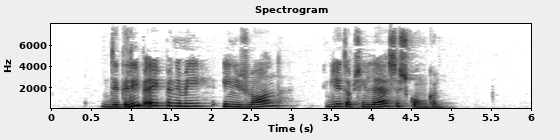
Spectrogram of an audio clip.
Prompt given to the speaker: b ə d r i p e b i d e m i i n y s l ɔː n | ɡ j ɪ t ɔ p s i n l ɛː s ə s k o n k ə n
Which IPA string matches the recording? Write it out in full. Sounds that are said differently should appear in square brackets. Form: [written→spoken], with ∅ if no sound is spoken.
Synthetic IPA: [b→d] ə [d→ɡ] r i p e [b→p] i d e m i i n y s l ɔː n | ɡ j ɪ t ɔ p s i n l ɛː s ə s k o [n→ŋ] k ə n

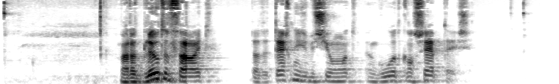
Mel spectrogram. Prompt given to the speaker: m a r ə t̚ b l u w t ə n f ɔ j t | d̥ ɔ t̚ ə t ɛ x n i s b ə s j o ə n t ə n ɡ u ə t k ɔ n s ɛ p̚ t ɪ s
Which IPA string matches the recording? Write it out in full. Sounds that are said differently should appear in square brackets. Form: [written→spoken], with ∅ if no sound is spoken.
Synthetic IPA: m a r ə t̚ b l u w t ə n f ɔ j t | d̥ ɔ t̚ ə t ɛ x n i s b ə s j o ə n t ə n ɡ u ə t k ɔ n s ɛ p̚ t ɪ s

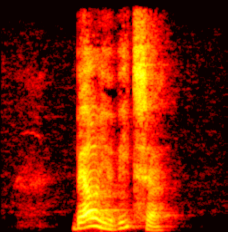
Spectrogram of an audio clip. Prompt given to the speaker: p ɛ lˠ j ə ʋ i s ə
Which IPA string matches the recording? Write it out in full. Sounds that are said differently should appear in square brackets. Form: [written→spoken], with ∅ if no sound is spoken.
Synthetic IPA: [p→b] ɛ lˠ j ə ʋ i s ə

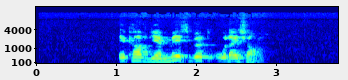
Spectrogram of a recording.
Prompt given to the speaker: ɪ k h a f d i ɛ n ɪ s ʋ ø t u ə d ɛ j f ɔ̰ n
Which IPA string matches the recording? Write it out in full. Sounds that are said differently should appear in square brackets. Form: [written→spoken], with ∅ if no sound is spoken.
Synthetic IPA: ɪ k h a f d [i→j] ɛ [n→m] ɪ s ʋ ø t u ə d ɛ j [f→s] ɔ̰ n

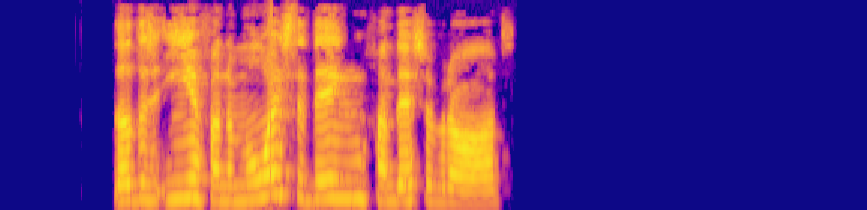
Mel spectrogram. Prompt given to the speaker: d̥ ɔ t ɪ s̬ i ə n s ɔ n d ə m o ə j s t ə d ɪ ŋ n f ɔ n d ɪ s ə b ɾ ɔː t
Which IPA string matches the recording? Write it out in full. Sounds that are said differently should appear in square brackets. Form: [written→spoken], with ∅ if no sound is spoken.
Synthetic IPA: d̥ ɔ t ɪ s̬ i ə n [s→f] ɔ n d ə m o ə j s t ə d ɪ ŋ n f ɔ n d ɪ s ə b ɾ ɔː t

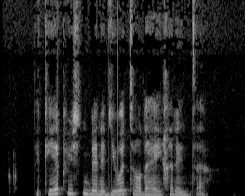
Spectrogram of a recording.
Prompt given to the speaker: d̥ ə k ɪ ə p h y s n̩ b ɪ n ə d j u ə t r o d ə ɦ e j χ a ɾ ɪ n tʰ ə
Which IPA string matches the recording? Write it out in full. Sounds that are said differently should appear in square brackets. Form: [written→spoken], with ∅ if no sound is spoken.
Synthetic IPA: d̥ ə k ɪ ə p h y s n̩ b ɪ n ə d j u ə t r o d ə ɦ e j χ [a→ə] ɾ ɪ n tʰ ə

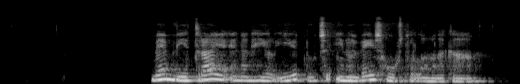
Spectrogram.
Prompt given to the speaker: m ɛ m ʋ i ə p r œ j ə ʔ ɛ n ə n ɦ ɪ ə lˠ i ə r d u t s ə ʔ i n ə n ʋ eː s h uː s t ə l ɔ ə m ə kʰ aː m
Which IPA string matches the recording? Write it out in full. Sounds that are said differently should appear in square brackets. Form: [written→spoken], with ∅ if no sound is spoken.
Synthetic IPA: m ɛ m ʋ i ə [p→t] r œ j ə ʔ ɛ n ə n ɦ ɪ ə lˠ i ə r d u t s ə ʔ i n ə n ʋ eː s h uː s t ə l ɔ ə [m→n] ə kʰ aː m

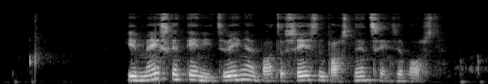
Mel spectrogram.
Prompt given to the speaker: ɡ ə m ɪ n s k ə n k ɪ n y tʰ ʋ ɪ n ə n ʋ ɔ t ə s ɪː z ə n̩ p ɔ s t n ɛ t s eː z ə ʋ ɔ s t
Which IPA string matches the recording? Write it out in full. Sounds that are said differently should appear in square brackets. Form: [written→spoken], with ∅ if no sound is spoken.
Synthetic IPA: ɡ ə m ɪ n s k ə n k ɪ n [y→i] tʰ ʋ ɪ [n→ŋ] ə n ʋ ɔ t ə s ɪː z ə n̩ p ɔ s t n ɛ t s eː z ə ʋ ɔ s t

